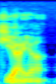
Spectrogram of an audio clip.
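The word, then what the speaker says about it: Chiaia: However, kaya, which I just mentioned, which is spelled like it's chaya. C h i a i a. Yeah. So, it's just ch in in Italian. There's a k sound in English. K. So, it's kaya.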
